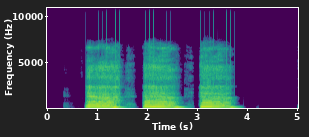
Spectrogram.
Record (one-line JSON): {"exhalation_length": "5.0 s", "exhalation_amplitude": 28316, "exhalation_signal_mean_std_ratio": 0.56, "survey_phase": "beta (2021-08-13 to 2022-03-07)", "age": "65+", "gender": "Male", "wearing_mask": "No", "symptom_cough_any": true, "symptom_shortness_of_breath": true, "symptom_sore_throat": true, "symptom_abdominal_pain": true, "symptom_fatigue": true, "symptom_fever_high_temperature": true, "symptom_headache": true, "symptom_loss_of_taste": true, "symptom_onset": "8 days", "smoker_status": "Never smoked", "respiratory_condition_asthma": false, "respiratory_condition_other": false, "recruitment_source": "Test and Trace", "submission_delay": "2 days", "covid_test_result": "Positive", "covid_test_method": "RT-qPCR", "covid_ct_value": 23.4, "covid_ct_gene": "ORF1ab gene", "covid_ct_mean": 24.0, "covid_viral_load": "14000 copies/ml", "covid_viral_load_category": "Low viral load (10K-1M copies/ml)"}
